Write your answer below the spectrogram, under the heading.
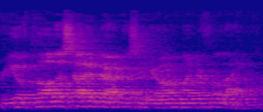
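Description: A man's medium-pitched voice in strong room echo, with light background noise. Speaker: priest. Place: church.

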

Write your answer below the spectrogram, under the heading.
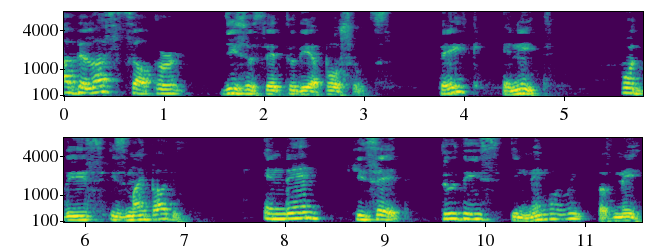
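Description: A man's somewhat breathy, dark, mellow voice at a very slow pace, with long, frequent pauses over a quiet background. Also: lively intonation. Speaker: religious commentator. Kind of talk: sermon. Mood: earnest, admonishing.

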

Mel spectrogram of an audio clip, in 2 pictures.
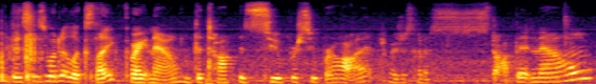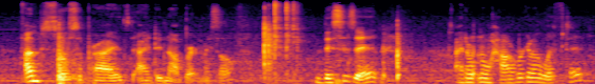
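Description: A woman talks at a moderate pace. Loud background noise sits behind her. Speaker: vlogger. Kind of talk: casual vlog chat. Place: kitchen. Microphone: phone near.

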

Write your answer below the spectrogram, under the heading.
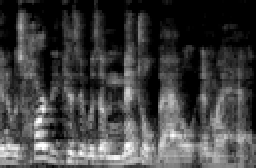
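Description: A man talking at a fairly quick pace against a quiet background. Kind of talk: casual vlog chat. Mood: earnest, reflective. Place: home room. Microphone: phone near.

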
